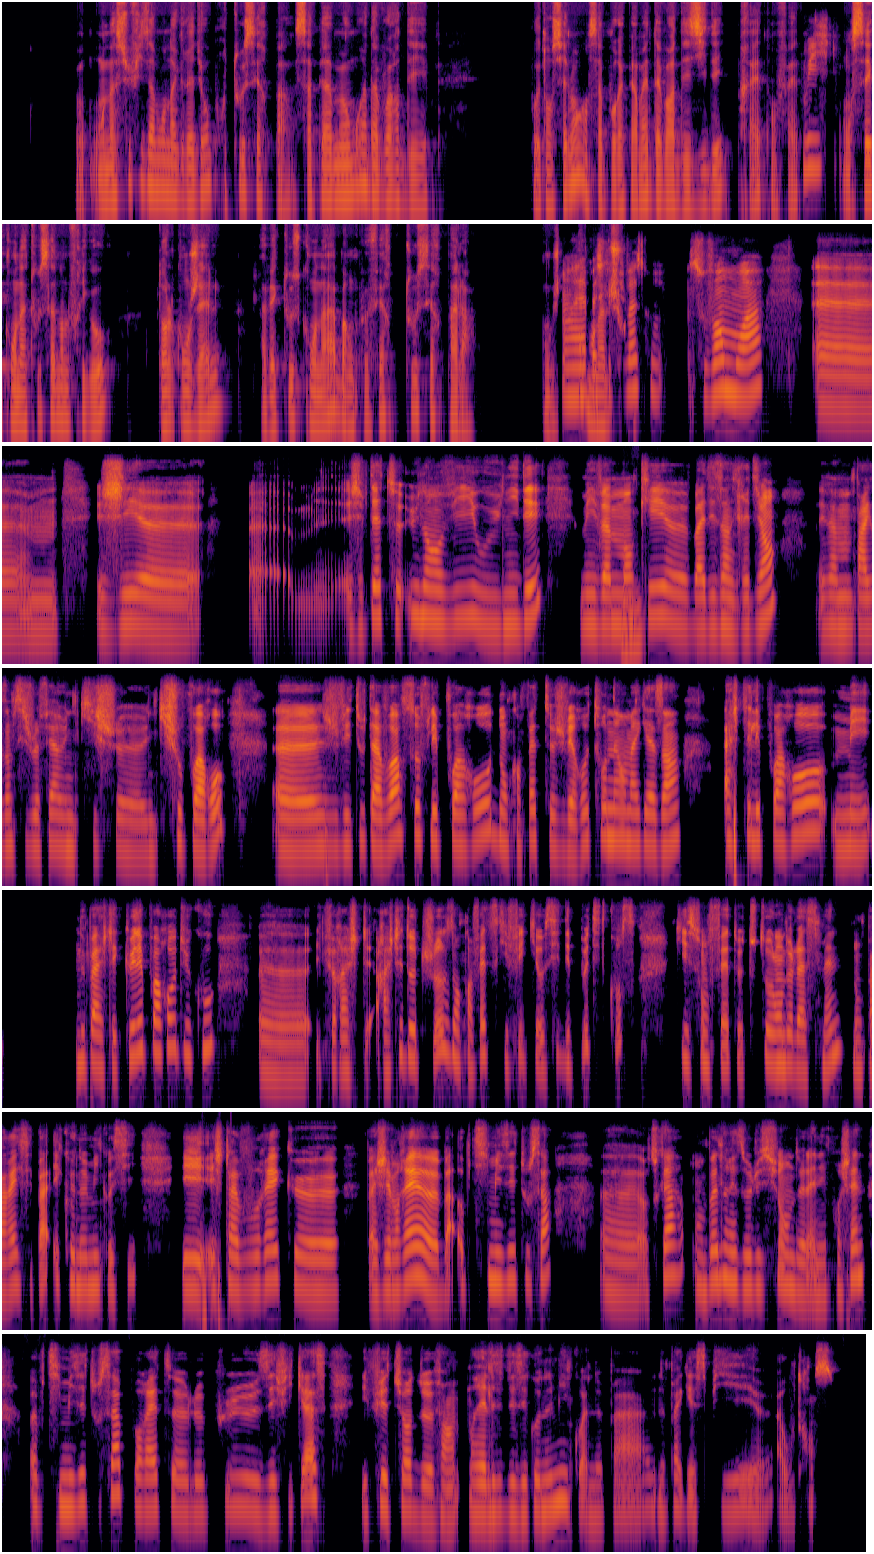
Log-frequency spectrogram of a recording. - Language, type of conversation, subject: French, advice, Comment planifier mes repas quand ma semaine est surchargée ?
- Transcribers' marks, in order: tapping; other background noise; drawn out: "hem"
